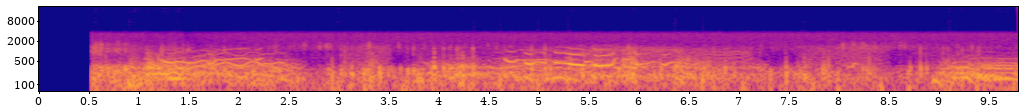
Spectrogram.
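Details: Respiratory auscultation teaching clip: stethoscope breathing with continuous low, moaning and rising musical sounds over the breath cycle. Adventitious breath sounds such as rhonchi or wheezes, as judged by at least 8 of 10 pulmonologists.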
